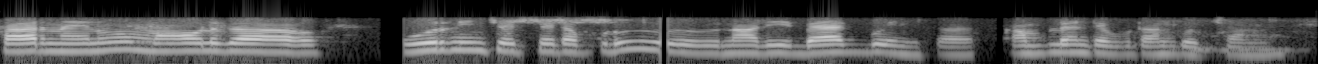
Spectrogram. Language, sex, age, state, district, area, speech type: Telugu, male, 18-30, Andhra Pradesh, Guntur, urban, conversation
